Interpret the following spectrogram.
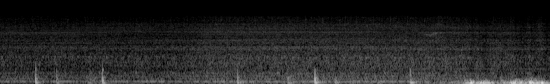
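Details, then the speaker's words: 2010 Ford BF Falcon wagon idling after replacing the water pump. It was clanky at first, then settled. Quiet low hum, few soft thumps, no clanking or pulley whir. Mystery noise considered fixed. Normal idle. "So I'm going to consider my mystery noise fixed, because that's just nice and quiet. It was a bit clanky initially, but it it's all settled in nicely now."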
